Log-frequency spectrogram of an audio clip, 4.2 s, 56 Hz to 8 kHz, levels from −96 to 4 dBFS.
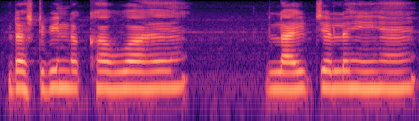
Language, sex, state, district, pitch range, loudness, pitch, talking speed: Hindi, female, Uttar Pradesh, Lalitpur, 215-220 Hz, -17 LUFS, 215 Hz, 115 wpm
